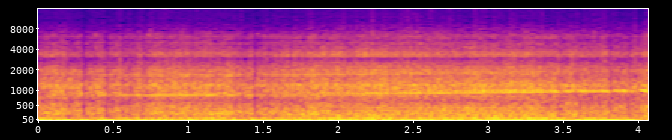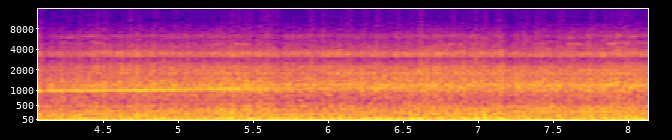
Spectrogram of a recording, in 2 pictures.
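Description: A kart engine whines loudly up close, its pitch slowly rising.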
